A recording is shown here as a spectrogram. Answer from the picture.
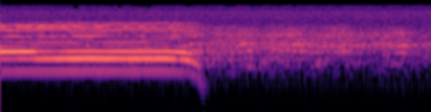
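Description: A man's loud, drawn-out shout of "pista!", held on one high pitch for about a second: the cry a skier gives to clear the slope. It is followed by faint audience laughter.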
